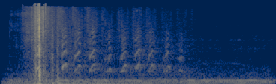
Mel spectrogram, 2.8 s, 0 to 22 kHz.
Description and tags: pigeon take off
Mono recording of a pigeon taking off. Recorded with DPA-4017 -> Sonosax SX-R4.
pigeon, pigeon-take-off, sonosax-sx-r4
